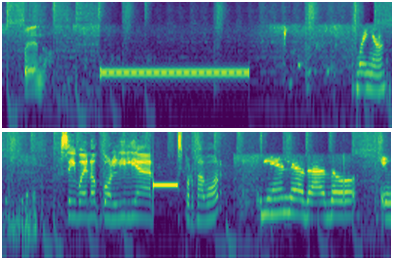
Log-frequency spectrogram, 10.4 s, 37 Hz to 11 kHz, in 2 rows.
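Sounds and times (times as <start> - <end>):
speech: 0.3 - 0.9, 4.7 - 10.3
telephone dial tone before redialling: 1.3 - 3.3.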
